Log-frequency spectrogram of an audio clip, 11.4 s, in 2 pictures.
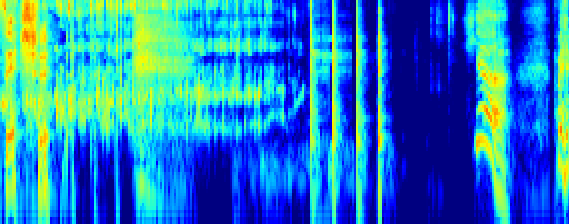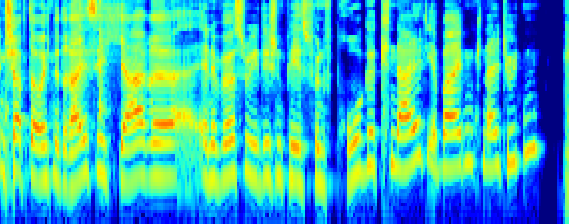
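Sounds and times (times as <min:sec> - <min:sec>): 
speech: 0:00.0 - 0:00.8, 0:01.4 - 0:01.6, 0:04.9 - 0:11.3
coffee being poured into a cup: 0:00.0 - 0:03.5.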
